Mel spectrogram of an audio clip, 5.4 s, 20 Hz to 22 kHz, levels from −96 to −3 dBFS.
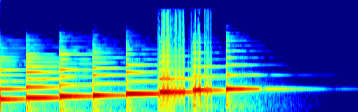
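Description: Audio was likely arriving too seldom from 2.36 to 3.16 s, so the playback repeated a short buffer of about 20 ms to fill the gaps, skipping most of the real signal. That produces robotic sound from repeated short buffers: a rigid, metallic 50 Hz buzz that only loosely follows the underlying audio.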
